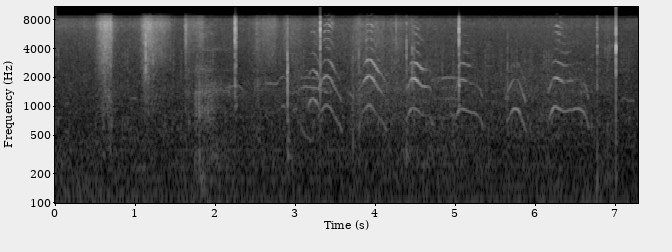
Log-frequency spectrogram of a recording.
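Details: German Shepherd puppies born outdoors in a den under foliage, with their first-time mother, after loud rustling and thumps, start thin, arching, rising-and-falling whimpers, repeated about once a second, with sharp clicks between.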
